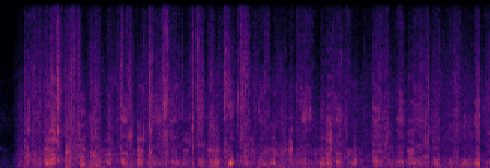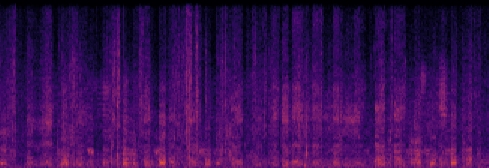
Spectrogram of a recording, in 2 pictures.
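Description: Continuous close rustling and crackling of garden foliage and stems being handled and pulled, with many small snaps running through it and a sharper snap about two seconds in.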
